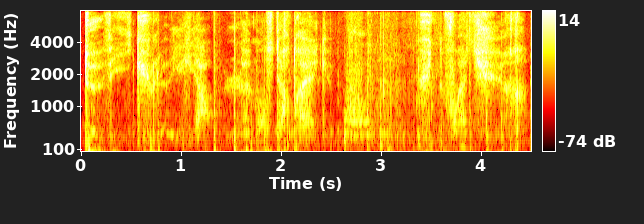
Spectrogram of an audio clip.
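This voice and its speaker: An ASMR creator narrating an unboxing in a whisper, speaking informally and intimately to the viewer. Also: slow pace. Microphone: sensitive recorder microphone, close.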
